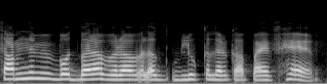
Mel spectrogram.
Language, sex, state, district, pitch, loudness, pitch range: Hindi, female, Arunachal Pradesh, Lower Dibang Valley, 225 Hz, -13 LUFS, 210-245 Hz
